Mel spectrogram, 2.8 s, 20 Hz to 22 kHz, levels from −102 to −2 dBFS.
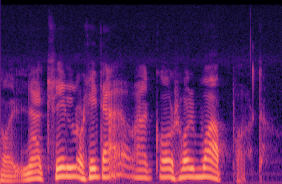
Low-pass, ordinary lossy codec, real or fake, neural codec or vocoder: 19.8 kHz; none; real; none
